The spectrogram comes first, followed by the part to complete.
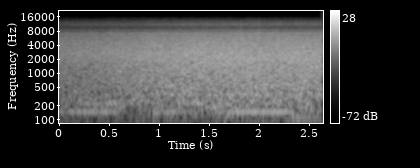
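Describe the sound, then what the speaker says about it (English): Heavy rain pours down at a hotel in Nicaragua, a dense, steady, loud hiss with no letup and no talking. "this is how much rain is coming down just in that amount of time from walking from one side of the hotel"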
